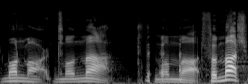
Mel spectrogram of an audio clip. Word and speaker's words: Montmartre: Not bad. Montmartre, it is, Montmartre.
